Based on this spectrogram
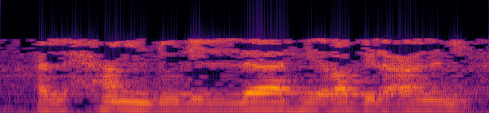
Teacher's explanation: نعم ترك منها تشديدة مثل أن يقول الحمد لله رب العالمين هذا ترك تشديده وهي تشديد الباء وإنما لم يصح لأن الحرف المشدد عن حرفين فإذا ترك التشديد نقص حرفا.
